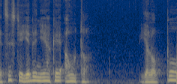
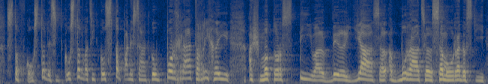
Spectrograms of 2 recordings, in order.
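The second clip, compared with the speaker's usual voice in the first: mounting excitement; 6 semitones higher than usual. A narrator's reading. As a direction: climb with the racing engine to jubilation. Narrator voices the car speeding up.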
